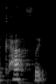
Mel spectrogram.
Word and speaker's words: catholic: two there are several buildings constructed by the catholic church in the 15th century now it can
